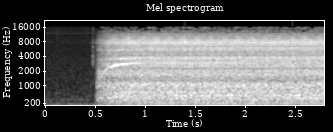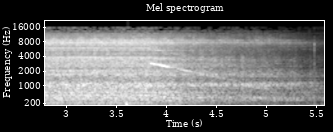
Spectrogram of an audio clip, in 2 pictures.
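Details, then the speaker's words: Wagner/Spraytech airless paint sprayer after pump repair kit install and oiling, front cover off, switched on: high steady whirring buzz for about three seconds then winds down, pump running normally. "It says install the front cover and 4 screws, but I want to turn it on first while I have it open because I want to see what it's doing."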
